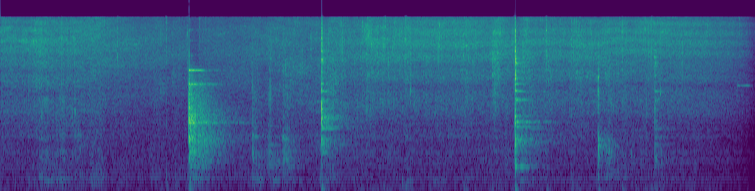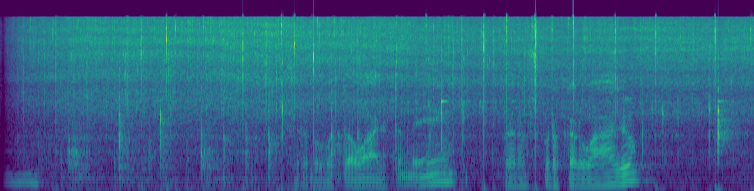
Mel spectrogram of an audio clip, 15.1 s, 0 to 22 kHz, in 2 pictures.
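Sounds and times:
onion sizzling in a pan: 0:00.0 - 0:15.0
spoon stirring and scraping pan: 0:02.3 - 0:06.8, 0:08.0 - 0:15.0
spoon knocking against pan: 0:05.1 - 0:06.1.

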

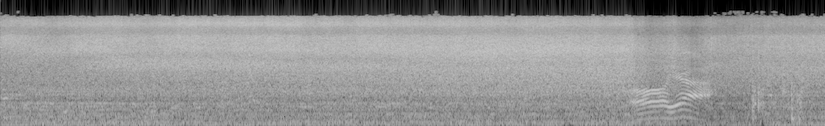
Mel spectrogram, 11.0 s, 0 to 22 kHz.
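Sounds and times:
seafood sizzling on a griddle: 0:06.6 - 0:11.0.

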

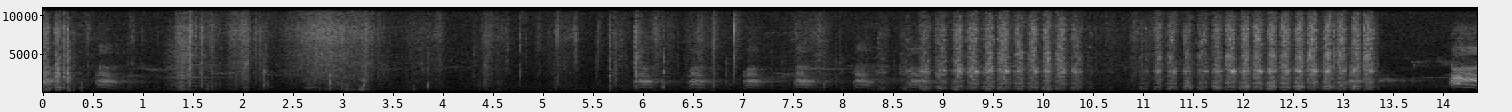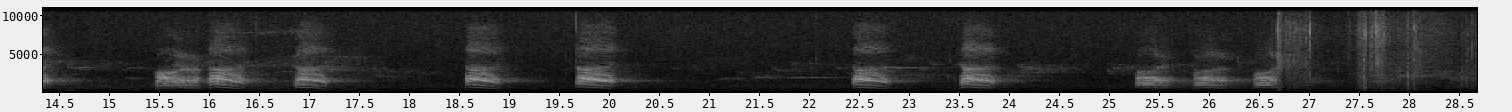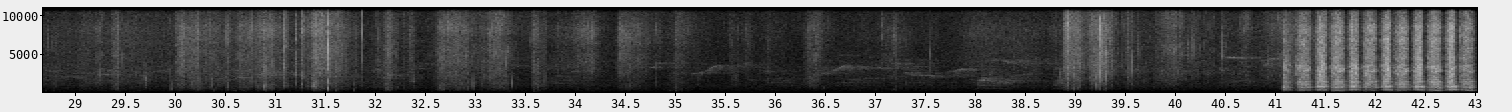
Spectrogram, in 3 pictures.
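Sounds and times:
saw cutting wood: 0:00.0 - 0:00.4, 0:08.3 - 0:13.4, 0:41.1 - 0:43.0
crow cawing: 0:00.5 - 0:00.8, 0:15.5 - 0:17.2, 0:18.6 - 0:19.0, 0:19.7 - 0:20.2.

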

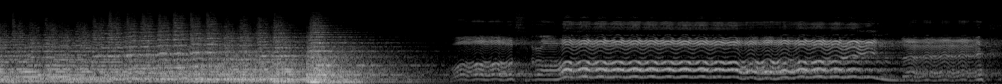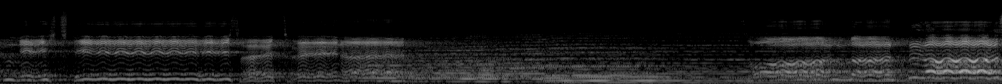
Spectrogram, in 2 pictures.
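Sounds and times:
operatic voice singing: 0:04.4 - 0:14.5, 0:17.4 - 0:20.0.

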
